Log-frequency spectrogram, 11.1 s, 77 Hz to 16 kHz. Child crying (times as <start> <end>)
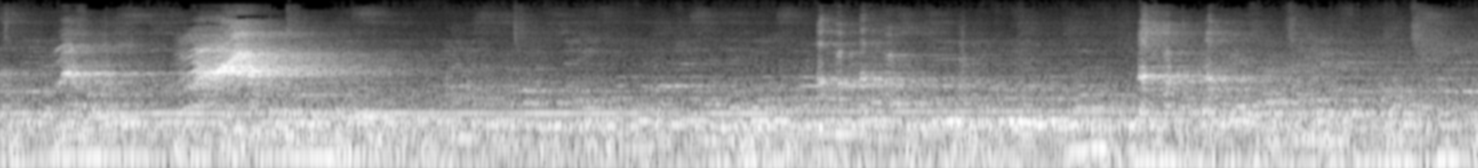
1.3 2.1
